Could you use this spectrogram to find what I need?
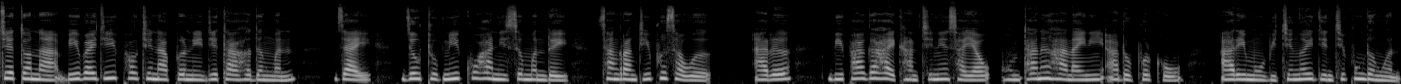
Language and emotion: Bodo, neutral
